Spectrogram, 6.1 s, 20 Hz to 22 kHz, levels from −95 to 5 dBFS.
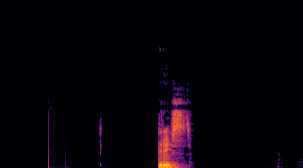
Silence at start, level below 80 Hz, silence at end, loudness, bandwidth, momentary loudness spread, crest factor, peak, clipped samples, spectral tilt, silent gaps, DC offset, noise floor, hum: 3.15 s; -72 dBFS; 2.3 s; -16 LUFS; 9.4 kHz; 21 LU; 24 dB; 0 dBFS; under 0.1%; -3.5 dB/octave; none; under 0.1%; under -90 dBFS; none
